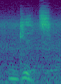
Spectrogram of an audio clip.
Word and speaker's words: gate: You say the letter name, that's the long vowel sound of the first vowel, and the other vowel is silent. Gate, gate is the split digraph.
